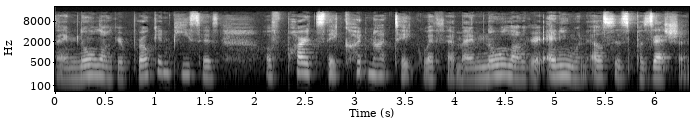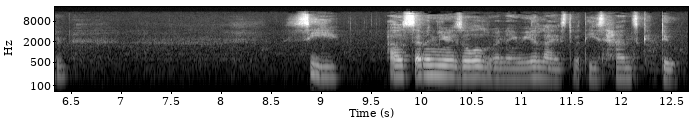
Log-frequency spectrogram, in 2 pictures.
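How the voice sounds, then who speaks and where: A woman in her early twenties performing dramatic spoken word poetry, with a deliberate, emotive delivery full of pauses and emphasis. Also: on the low side, fairly even intonation, vocal fry, a little mellow. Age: early 20s. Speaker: slam poet.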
